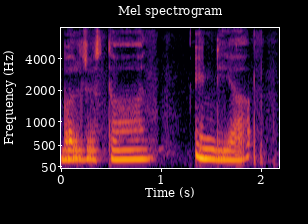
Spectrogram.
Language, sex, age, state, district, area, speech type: Kashmiri, female, 30-45, Jammu and Kashmir, Budgam, rural, spontaneous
